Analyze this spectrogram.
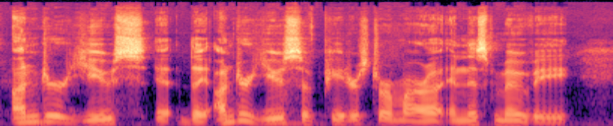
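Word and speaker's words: Stormare: And so whenever we'd bring him up on the show, uh he'd be like, "May make sure Brian you pronounce it as Peter Stormara."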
